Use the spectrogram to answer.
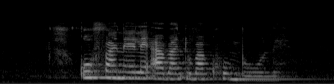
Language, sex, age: Zulu, female, 18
